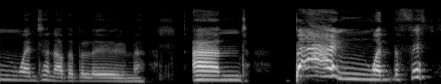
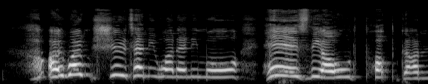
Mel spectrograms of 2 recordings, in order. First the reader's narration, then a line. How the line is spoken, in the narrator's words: cried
